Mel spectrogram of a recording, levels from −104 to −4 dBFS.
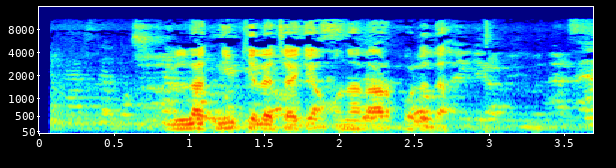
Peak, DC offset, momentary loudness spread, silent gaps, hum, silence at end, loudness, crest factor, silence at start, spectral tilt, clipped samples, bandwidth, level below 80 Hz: -4 dBFS; under 0.1%; 20 LU; none; none; 0 s; -24 LUFS; 22 dB; 0.05 s; -4 dB/octave; under 0.1%; 11.5 kHz; -60 dBFS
